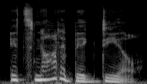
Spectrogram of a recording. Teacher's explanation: Listen to the emphasis on big.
